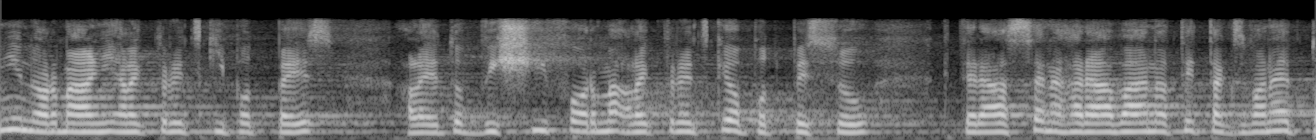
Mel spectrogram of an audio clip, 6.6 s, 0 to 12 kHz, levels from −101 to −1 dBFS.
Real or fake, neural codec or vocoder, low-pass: real; none; 7.2 kHz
